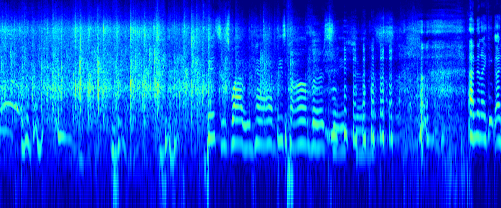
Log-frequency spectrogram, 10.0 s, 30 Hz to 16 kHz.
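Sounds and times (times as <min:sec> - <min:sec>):
excited voices and cheers: 0:00.0 - 0:00.8
audience applause: 0:00.0 - 0:06.6
laughter: 0:00.2 - 0:01.6, 0:02.2 - 0:03.9, 0:06.3 - 0:09.0
speech: 0:00.4 - 0:01.3, 0:04.2 - 0:08.8, 0:09.4 - 0:10.0.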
